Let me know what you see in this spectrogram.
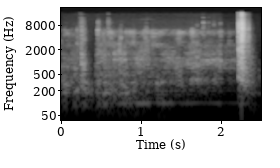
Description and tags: Opening an elevator door sample
Opening an elevator door really special. this is a good sample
